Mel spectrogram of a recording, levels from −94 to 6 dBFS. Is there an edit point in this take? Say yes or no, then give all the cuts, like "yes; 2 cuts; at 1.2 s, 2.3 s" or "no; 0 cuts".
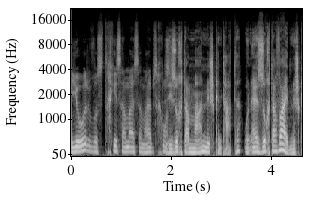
yes; 2 cuts; at 1.9 s, 3.4 s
